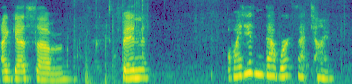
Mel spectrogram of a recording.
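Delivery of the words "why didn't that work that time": whispering, faster. In a tabletop game, a player's character whispers a question to another character. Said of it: "she whispers to".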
